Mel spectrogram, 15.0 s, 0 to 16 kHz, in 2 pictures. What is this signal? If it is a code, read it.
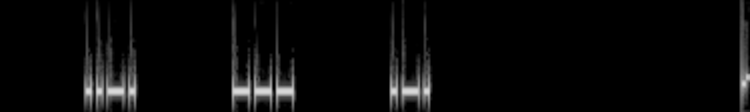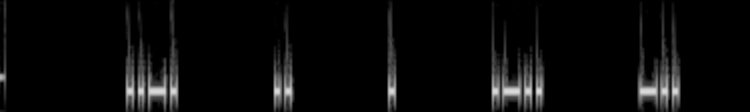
Morse code, heard as a keyed tone, about 22 wpm, spaced as for 8 wpm, 700 Hz. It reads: FOR FIELD
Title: 6x Character Spacing - Top 500 Words - 22wpm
